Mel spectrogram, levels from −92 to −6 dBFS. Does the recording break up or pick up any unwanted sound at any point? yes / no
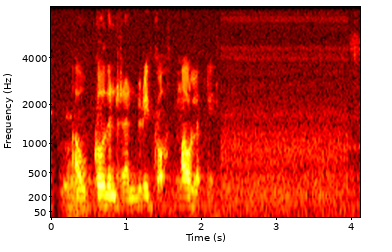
no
